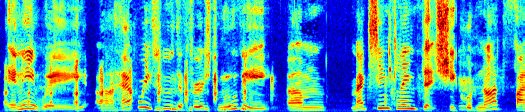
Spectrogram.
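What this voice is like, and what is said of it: Usual voice. Nothing is said of it.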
